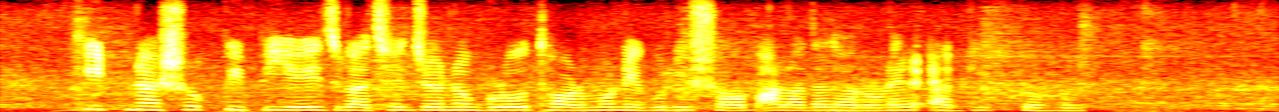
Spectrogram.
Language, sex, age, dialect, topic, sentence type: Bengali, female, 25-30, Standard Colloquial, agriculture, statement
